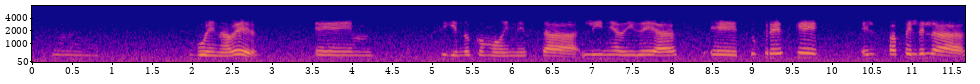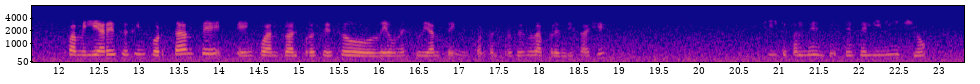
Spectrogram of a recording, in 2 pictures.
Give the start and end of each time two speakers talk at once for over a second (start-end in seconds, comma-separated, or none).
none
